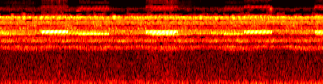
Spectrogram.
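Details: Misty field crickets singing together, a constant high buzz punctuated by louder shrill chirp bursts, each lasting about a third of a second and repeating at uneven intervals.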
